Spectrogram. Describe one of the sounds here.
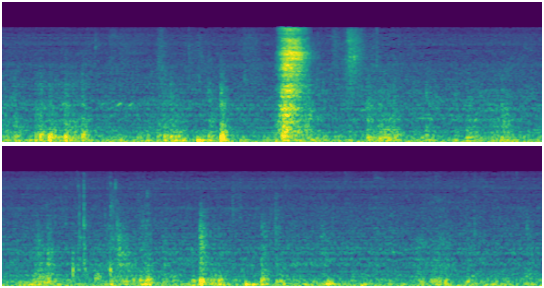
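A boat's outboard motor hums steadily on the water.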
